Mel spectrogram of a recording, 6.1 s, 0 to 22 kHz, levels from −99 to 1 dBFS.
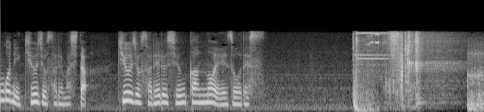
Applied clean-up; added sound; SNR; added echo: none; none; none; none.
